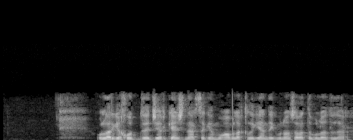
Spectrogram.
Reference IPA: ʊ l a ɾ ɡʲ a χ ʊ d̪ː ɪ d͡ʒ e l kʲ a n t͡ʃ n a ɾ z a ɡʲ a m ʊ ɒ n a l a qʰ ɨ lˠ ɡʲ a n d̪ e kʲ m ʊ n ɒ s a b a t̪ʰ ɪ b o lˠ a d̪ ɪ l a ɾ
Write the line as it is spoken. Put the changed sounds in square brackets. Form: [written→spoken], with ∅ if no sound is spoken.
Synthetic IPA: ʊ l a ɾ ɡʲ a χ ʊ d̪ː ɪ d͡ʒ e [l→ɾ] kʲ a n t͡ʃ n a ɾ [z→s] a ɡʲ a m ʊ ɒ [n→m] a l a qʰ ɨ lˠ ɡʲ a n d̪ e kʲ m ʊ n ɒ s a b a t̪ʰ ɪ b o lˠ a d̪ ɪ l a ɾ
